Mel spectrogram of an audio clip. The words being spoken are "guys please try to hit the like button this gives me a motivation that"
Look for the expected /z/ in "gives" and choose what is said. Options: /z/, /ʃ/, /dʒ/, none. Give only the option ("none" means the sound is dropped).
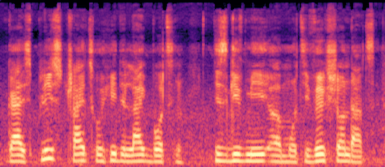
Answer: none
